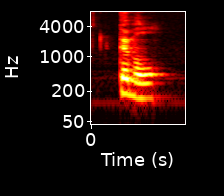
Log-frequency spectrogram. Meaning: 1. caraway (Carum carvi) 2. kummel (caraway-based spirits)
- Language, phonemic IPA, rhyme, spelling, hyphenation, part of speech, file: Dutch, /ˈkʏ.məl/, -ʏməl, kummel, kum‧mel, noun, Nl-kummel.ogg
